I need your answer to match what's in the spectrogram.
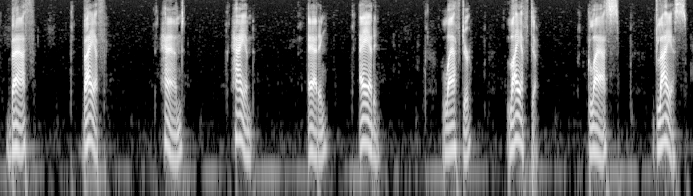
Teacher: in the a, as in hand, add, laugh, vowel, we're going to put that intrusive y sound into it, into this first major lilt extension.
